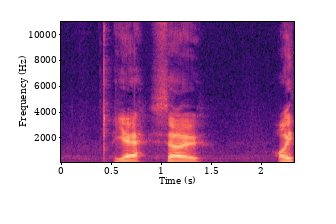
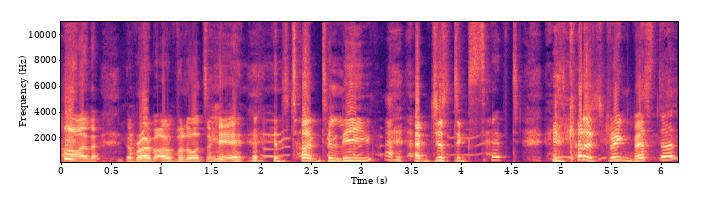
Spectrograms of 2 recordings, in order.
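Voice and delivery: laughing; 3 semitones higher, 6 dB louder, slower than usual. Retold or imitated. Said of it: "I actually would be like".

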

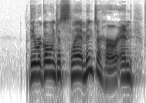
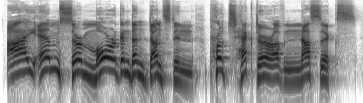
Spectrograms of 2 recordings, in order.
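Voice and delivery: grand self-introduction; 3 dB louder, slower than usual. Acted. Knight introduces himself grandly.

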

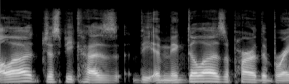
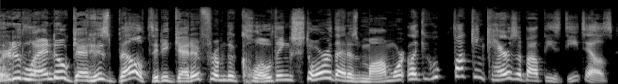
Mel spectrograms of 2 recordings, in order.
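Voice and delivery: high, mocking questions; mocking rant; 10 semitones higher than usual. Real, not acted. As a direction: scoff at the pointless details. Mocking Star Wars over-explaining.

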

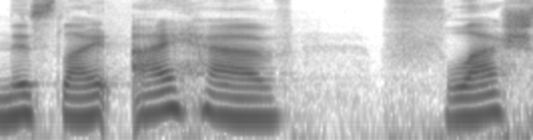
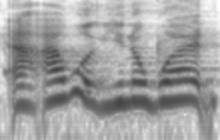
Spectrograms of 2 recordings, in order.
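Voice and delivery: excited; 8 semitones higher, 7 dB louder than usual. Real, not acted. Excited rant.

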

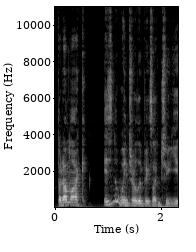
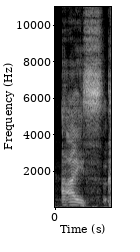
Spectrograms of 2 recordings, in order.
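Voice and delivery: higher, louder one-word movie impression; imitating Sanka; 6 semitones higher, 5 dB louder than usual. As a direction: mimic a comic film character's outburst. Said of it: "Sanka just goes".

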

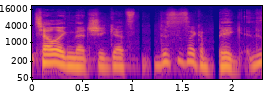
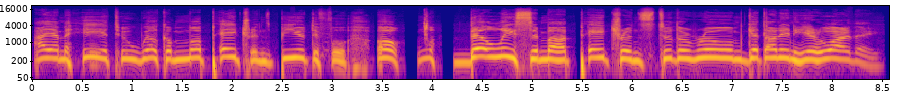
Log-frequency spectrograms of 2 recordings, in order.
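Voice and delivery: Italian host voice; 6 semitones higher, 3 dB louder than usual. Acted. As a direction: play a gushing Italian greeter. Host character greeting new members.

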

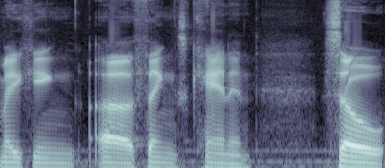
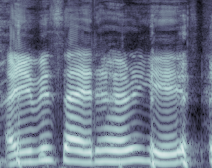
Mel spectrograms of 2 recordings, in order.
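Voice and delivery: high, louder theatrical vampire; vampire impression; 11 semitones higher, 4 dB louder than usual. Riffing on the show scene, hammed-up vampire voice. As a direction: declare it proudly. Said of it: "quoting the show".

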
